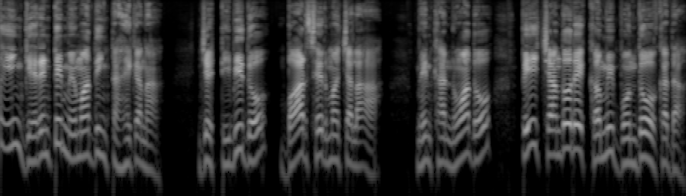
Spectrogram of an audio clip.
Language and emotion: Santali, angry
